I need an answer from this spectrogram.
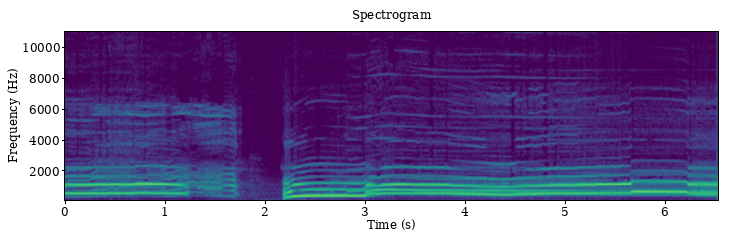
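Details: Two captive ambassador wolves at a wolf conservation center howling together in harmony: long sustained tonal howls, one held steady, breaking off briefly, then a second howl rising sharply and gliding between pitches in overlapping voices.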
